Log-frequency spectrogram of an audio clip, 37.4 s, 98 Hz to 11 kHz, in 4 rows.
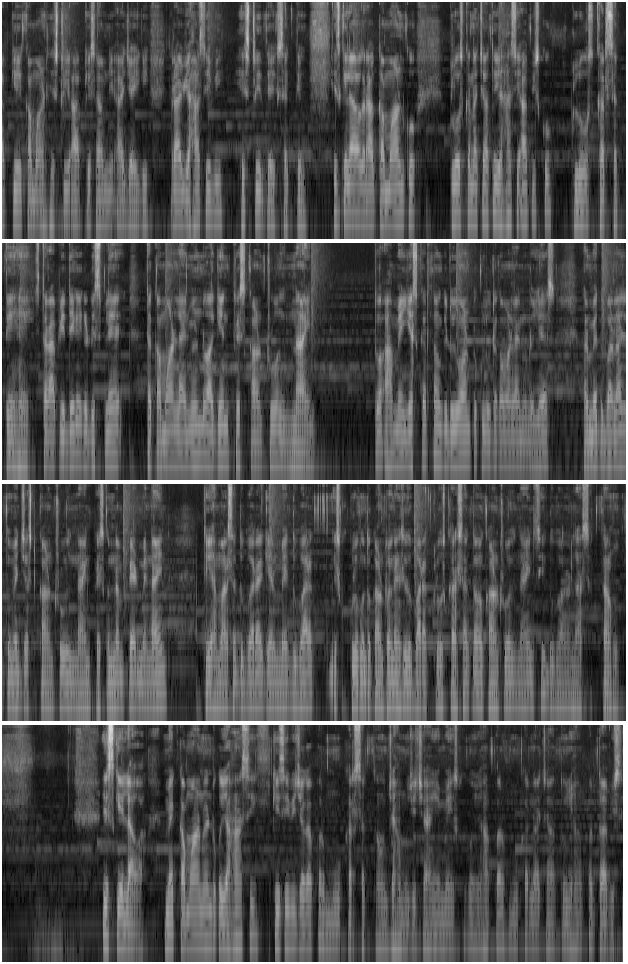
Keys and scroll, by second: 19.8 ctrl+9, 26.9 ctrl+9.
